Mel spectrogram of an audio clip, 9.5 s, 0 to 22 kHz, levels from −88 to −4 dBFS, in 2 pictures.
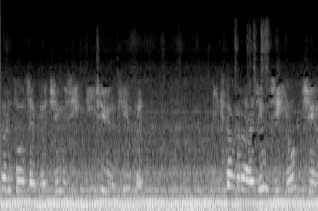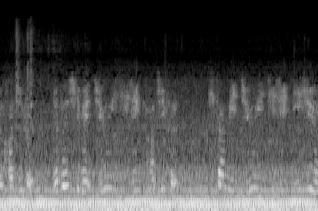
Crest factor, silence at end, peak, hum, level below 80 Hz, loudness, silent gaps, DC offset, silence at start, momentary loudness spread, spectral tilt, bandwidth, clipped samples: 10 dB; 0 s; -6 dBFS; none; -24 dBFS; -17 LUFS; none; under 0.1%; 0 s; 1 LU; -10 dB/octave; 5.6 kHz; under 0.1%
